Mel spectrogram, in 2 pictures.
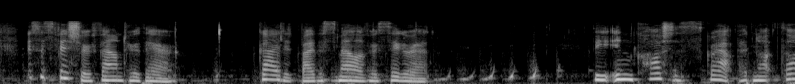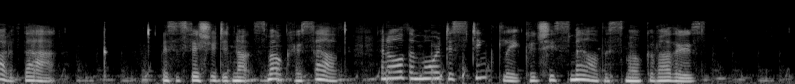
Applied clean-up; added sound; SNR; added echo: neural separator model SepFormer DNS4.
